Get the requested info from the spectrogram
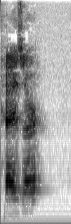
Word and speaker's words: Caesar: So weird that Caesar was there. – Kaiser, yeah. – Kaiser? – Well, some people pronounce it Kaiser, some people pronounce it Caesar.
